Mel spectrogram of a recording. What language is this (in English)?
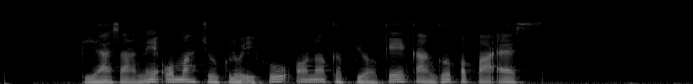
Javanese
